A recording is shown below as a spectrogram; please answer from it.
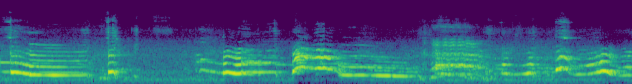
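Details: Howling husky at a Petco grooming salon, giving drawn-out, bending howls mixed with short yelps and whimpering rises, the notes restarting every second or two after brief breaks, faint clatter of the salon in between.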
